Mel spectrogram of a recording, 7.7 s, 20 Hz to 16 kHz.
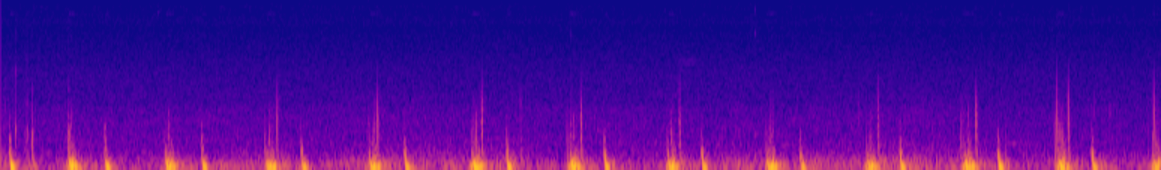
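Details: Heart sounds recorded while tidying a room, arrhythmia noted: loud low heartbeats about 90 a minute with uneven spacing between some beats; irregular rhythm.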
